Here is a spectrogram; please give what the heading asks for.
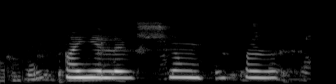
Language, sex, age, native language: Icelandic, male, 10, Icelandic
